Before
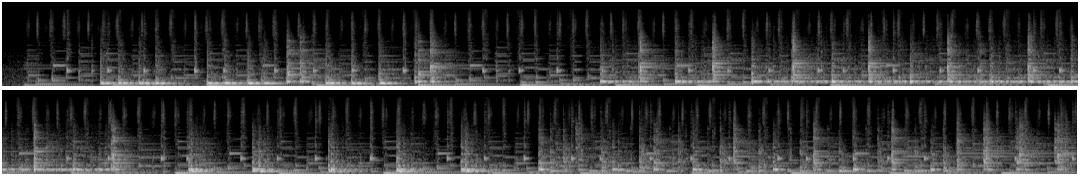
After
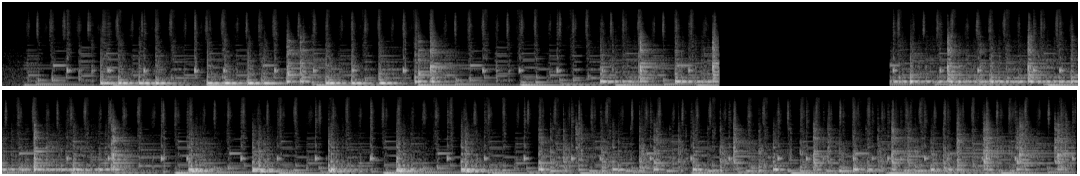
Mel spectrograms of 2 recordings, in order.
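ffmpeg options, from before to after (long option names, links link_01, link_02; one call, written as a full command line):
ffmpeg -i in.wav -filter_complex "[0:a]asettb=1/sr,asplit=3[link_01][link_02][link_03];[link_01]atrim=end=0.754[link_04];[link_02]atrim=start=0.75:end=1.16,asetpts=PTS-STARTPTS,afade=type=in:duration=0.004:curve=qsin,afade=type=out:start_time=0.406:duration=0.004:curve=qsin,asplit=2[link_05][link_06];[link_06]adelay=16,volume=-6dB[link_07];[link_05][link_07]amix=inputs=2:normalize=0,atrim=end_sample=18081[link_08];[link_03]atrim=start=1.156[link_09];[link_04][link_08]acrossfade=duration=0.004:curve1=hsin:curve2=qsin[link_10];[link_10][link_09]acrossfade=duration=0.004:curve1=qsin:curve2=hsin,asplit=3[link_11][link_12][link_13];[link_11]afade=type=out:start_time=18.87:duration=0.02[link_14];[link_12]aecho=1:1:942:0.447,afade=type=in:start_time=18.87:duration=0.02,afade=type=out:start_time=20.88:duration=0.02[link_15];[link_13]afade=type=in:start_time=20.88:duration=0.02[link_16];[link_14][link_15][link_16]amix=inputs=3:normalize=0,asplit=3[link_17][link_18][link_19];[link_17]atrim=end=7.17,asetpts=PTS-STARTPTS,afade=type=out:start_time=7.166:duration=0.004:curve=hsin[link_20];[link_18]atrim=start=7.17:end=8.88,asetpts=PTS-STARTPTS,volume=0[link_21];[link_19]atrim=start=8.88,asetpts=PTS-STARTPTS,afade=type=in:duration=0.004:curve=hsin[link_22];[link_20][link_21][link_22]concat=n=3:v=0:a=1" out.wav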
